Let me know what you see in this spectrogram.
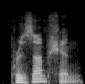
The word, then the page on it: presumption: American English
